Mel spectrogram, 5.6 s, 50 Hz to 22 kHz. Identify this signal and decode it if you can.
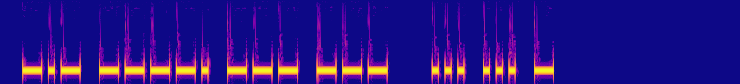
Morse code, heard as a keyed tone, about 25 wpm, 700 Hz. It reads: K9OO SST
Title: K1USN SST QSO Practice - 25wpm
